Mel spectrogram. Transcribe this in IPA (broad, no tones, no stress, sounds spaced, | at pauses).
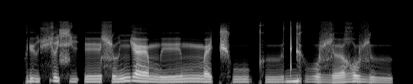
ɾʲ ɵ ç ɜ ɕ i ʔ eː ɬ ɵ ɲ æː m eː mː æ t͡ʃʰ uː kʰ ɯː d ɡʲ uː o̯ ɮ ɜ ʁ u ɮ ɯː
